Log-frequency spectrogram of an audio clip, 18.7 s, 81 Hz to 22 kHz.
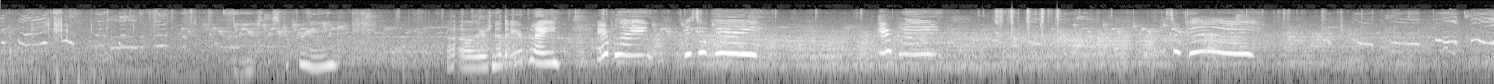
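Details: Rottweiler puppies, 4.5 weeks old, outside for the first time, give scattered high whimpers and short squeals, some sliding downward, over steady human talk.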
